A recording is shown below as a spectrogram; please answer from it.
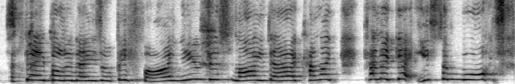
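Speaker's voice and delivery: a kind son soothing his mum; sweet little boy. Retold or imitated. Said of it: "he stroked my hair and he went".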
